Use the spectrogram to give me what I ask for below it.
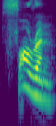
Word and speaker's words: foreign: Un dernier exemple, ce mot foreign, R-E-I-G-N, n'est pas accentué puisque c'est for qui est accentué. Foreign, R-E-I-G-N se prononce run.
